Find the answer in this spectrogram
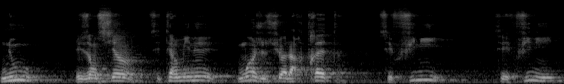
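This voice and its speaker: A man with a high pitch talks at a very slow pace with long, frequent pauses and ordinary pitch variation. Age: 60s. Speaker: retired boxing coach. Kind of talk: opinion monologue to camera. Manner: animated; halting.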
